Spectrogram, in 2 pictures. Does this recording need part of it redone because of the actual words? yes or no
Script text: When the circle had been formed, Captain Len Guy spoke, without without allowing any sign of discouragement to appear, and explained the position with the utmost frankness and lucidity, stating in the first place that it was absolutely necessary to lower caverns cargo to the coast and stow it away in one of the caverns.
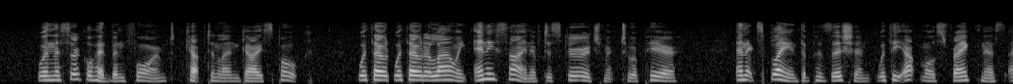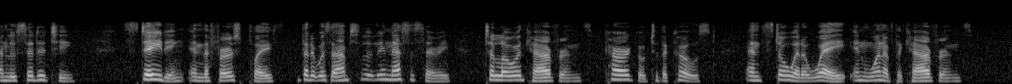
no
